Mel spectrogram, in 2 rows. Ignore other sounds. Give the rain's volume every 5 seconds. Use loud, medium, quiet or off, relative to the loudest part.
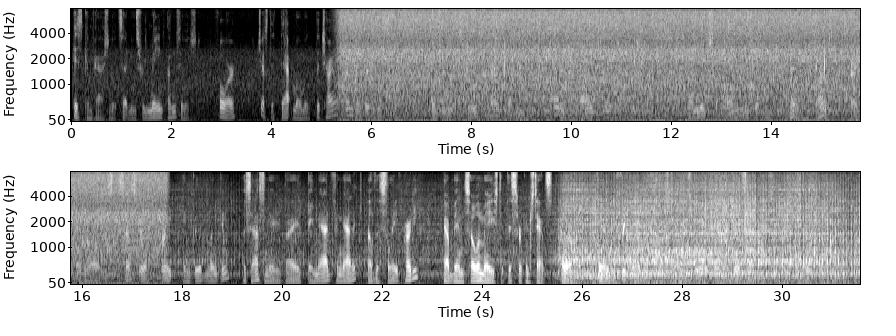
quiet, loud, loud, loud, off, off, off.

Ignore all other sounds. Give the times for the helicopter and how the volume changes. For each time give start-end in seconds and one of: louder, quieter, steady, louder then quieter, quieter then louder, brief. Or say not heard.
6.5-31.5 louder.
